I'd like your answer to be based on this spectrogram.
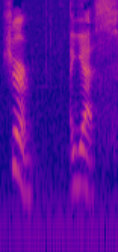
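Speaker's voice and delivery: low, soft, unenthusiastic reply; unexcited. Acted. Babysitter answers girl's Christmas question, unexcited. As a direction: go along with no interest at all. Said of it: "You don't sound very excited".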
